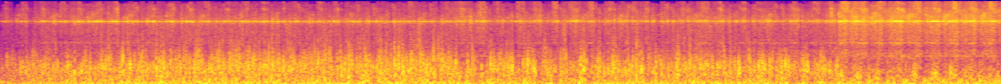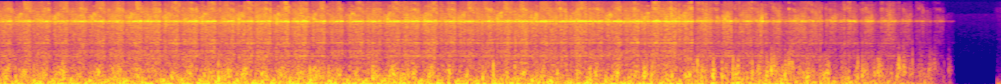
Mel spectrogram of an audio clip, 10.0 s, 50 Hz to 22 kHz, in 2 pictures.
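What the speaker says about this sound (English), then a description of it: "the Air Force used a Bell 412 helicopter to monitor the flood areas today" A Bell 412 helicopter's steady, loud rotor thrum and engine whine fill the whole stretch, continuous and close, with a slight change in tone midway before cutting off.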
